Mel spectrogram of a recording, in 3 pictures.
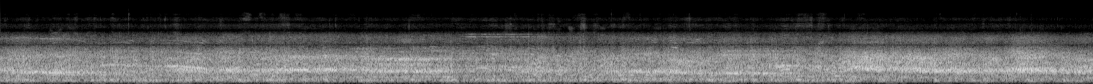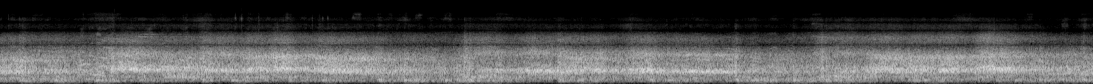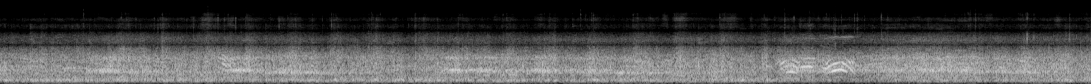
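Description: Football stadium crowd chanting and singing together, a loud continuous mass of voices that swells and ebbs in waves.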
